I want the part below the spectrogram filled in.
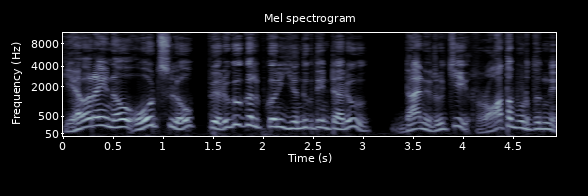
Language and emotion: Telugu, disgusted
